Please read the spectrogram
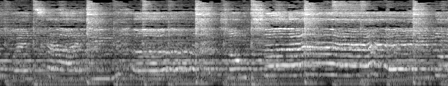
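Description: A woman singing a slow Mandarin pop ballad live into a microphone over a backing track with a steady beat.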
